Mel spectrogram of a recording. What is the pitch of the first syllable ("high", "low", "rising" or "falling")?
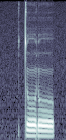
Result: low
